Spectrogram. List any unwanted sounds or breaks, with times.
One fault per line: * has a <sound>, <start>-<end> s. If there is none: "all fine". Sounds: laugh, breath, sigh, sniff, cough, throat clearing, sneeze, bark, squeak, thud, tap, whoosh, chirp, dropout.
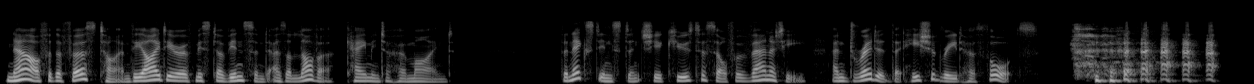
* has a laugh, 10.7-12.2 s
